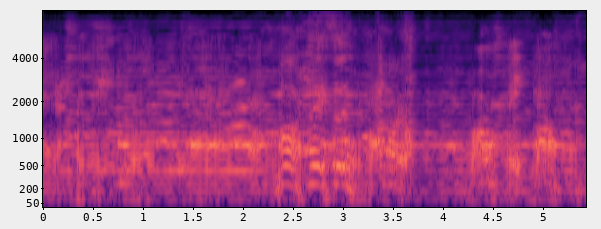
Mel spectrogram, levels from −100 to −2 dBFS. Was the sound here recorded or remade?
remade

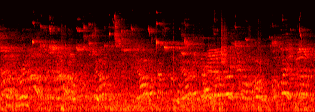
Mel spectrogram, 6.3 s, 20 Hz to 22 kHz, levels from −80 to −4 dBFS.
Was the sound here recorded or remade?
recorded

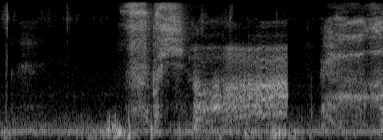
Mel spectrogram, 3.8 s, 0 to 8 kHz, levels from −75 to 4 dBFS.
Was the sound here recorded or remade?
remade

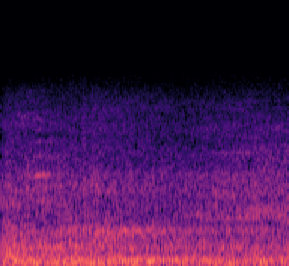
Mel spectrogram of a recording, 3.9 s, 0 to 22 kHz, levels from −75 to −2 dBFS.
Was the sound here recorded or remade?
remade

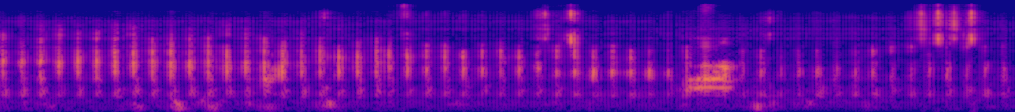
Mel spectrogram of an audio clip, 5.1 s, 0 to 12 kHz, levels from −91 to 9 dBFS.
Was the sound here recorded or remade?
remade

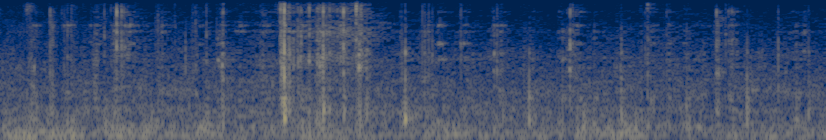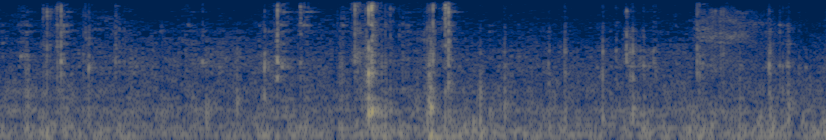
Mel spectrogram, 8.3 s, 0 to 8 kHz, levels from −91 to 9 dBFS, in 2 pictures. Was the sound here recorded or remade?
recorded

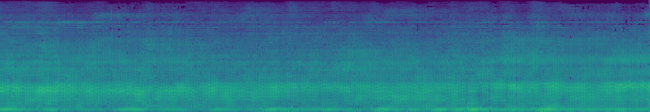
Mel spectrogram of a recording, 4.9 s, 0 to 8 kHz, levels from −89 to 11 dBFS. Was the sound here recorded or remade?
remade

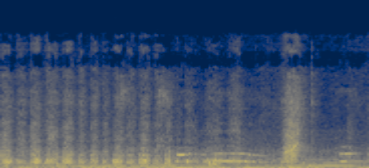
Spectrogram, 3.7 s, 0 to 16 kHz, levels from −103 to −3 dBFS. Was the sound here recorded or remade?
remade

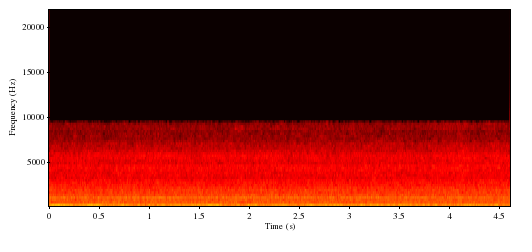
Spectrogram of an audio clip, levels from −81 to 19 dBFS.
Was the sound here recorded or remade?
recorded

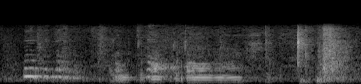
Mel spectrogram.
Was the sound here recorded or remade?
recorded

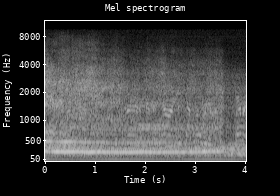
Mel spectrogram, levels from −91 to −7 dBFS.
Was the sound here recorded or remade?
recorded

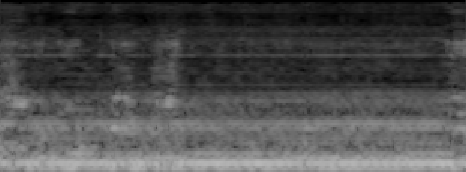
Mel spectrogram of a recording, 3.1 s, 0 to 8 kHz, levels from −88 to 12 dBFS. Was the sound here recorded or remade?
remade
